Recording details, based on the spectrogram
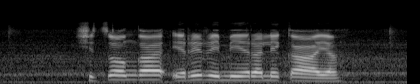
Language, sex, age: Tsonga, male, 26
